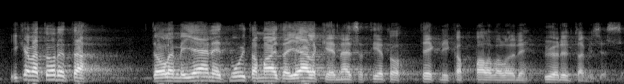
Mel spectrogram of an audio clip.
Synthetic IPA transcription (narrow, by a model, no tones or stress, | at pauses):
ʔikæʋæt̪odet̪ɑ | ĕ̥t̪ːæolemːejæːneːt̪muit̪ɑmɑit̪ɑjælkeːnnæisːæt̪iet̪ot̪ekniːkɑpɑlʋeloidehyøɾynt̪æmisḛsːæ̥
